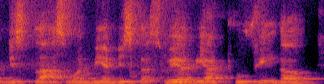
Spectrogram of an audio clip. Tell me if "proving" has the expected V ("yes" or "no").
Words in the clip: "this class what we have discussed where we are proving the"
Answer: no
